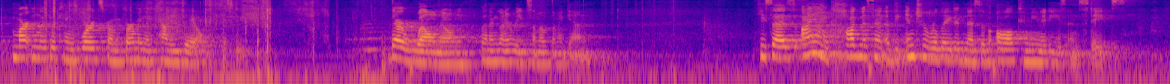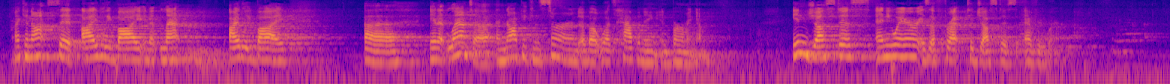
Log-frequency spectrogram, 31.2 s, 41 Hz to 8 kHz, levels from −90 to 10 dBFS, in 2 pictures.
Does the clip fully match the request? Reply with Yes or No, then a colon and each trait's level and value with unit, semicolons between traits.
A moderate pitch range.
Yes: average, 5.0 semitones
